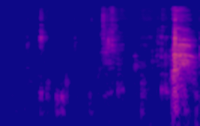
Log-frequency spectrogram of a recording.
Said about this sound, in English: Just going to have a swig of my Woolworths spring water.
